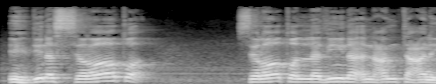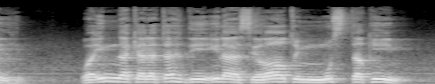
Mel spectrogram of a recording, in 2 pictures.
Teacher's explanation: قنبل يقرأ هذا اللفظ في القرآن كله بالسين الخالصة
